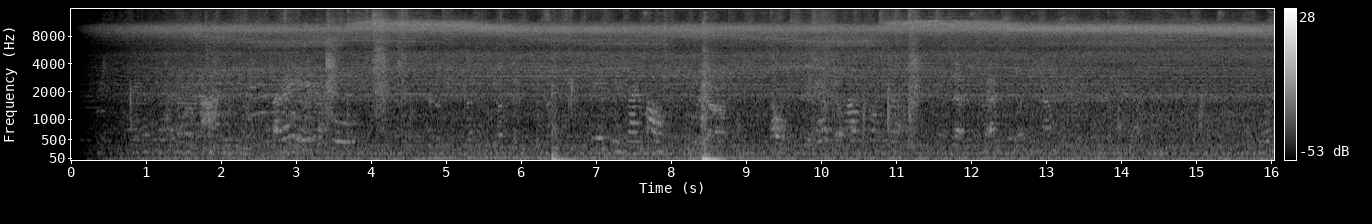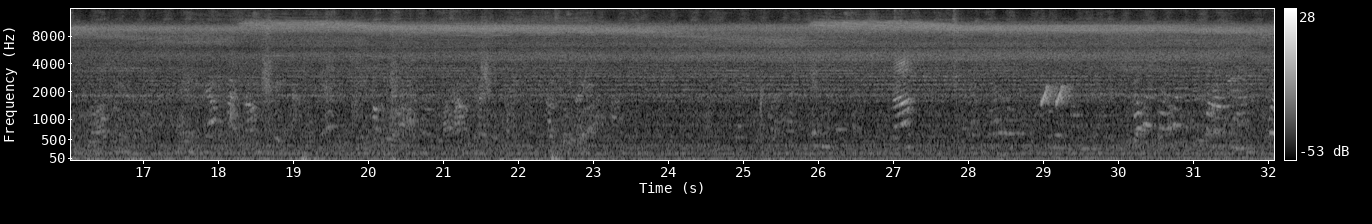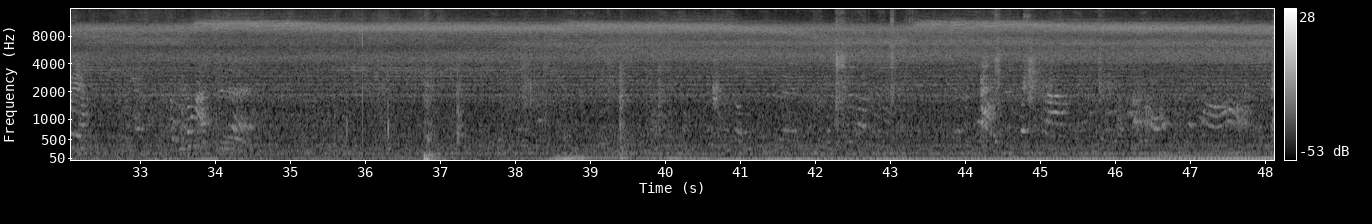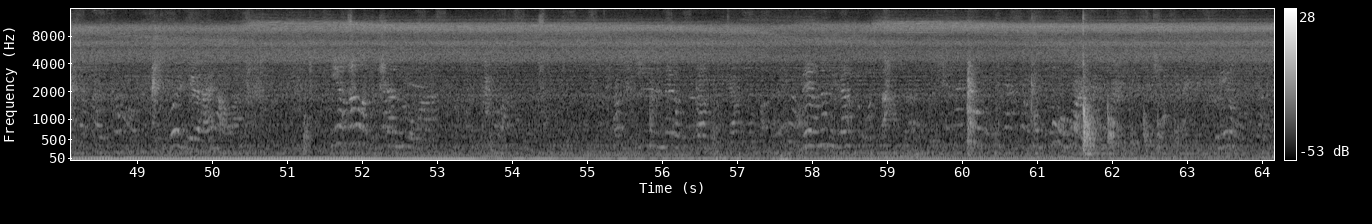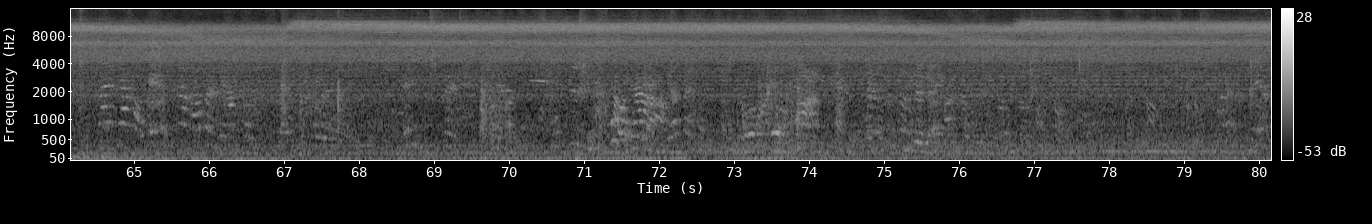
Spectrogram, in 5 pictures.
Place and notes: In a small Tourists Recreation Area, Cicadas sound, Very hot days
